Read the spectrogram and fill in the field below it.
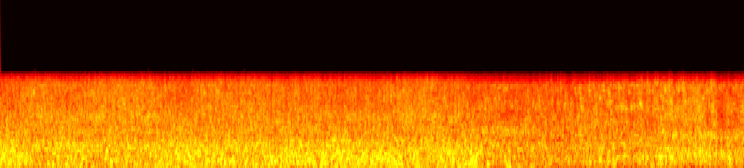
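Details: CCKW engine at idle: steady, rough idle with a dull rapid knocking buried in the engine rumble, pointing to an internal engine knock.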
